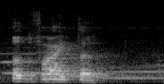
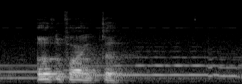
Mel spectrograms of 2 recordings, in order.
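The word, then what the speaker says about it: अद्वैत: O ai é pronunciado exatamente como no português, ai. Outro exemplo, advaita, advaita.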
